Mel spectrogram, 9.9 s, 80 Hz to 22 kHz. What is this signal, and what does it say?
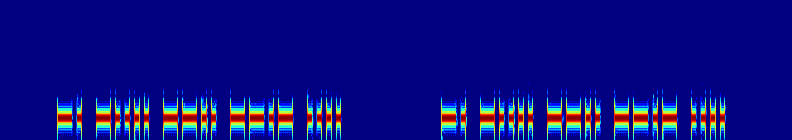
Morse code, heard as a keyed tone, about 20 wpm, 700 Hz. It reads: N6ZQH N6ZQH
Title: USA Call Signs - 5 Characters - Repeated 2x - 20wpm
